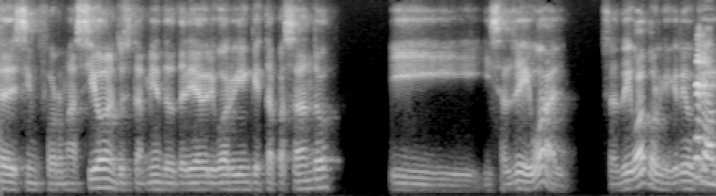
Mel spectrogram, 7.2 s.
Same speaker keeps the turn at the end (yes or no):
no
